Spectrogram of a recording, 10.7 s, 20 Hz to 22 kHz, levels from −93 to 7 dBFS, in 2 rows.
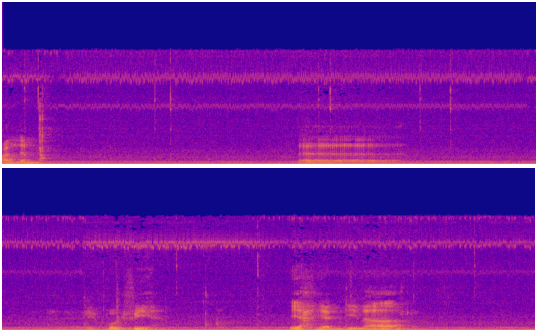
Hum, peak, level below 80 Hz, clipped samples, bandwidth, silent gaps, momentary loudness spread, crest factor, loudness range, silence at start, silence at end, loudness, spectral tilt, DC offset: none; -6 dBFS; -34 dBFS; under 0.1%; 16 kHz; none; 14 LU; 20 dB; 6 LU; 0 s; 0 s; -28 LUFS; -6 dB/octave; 8%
